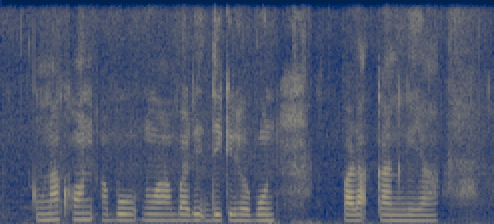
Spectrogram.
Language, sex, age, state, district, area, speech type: Santali, female, 18-30, West Bengal, Purba Bardhaman, rural, spontaneous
